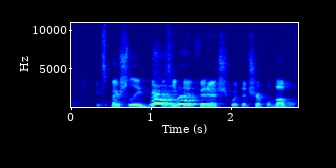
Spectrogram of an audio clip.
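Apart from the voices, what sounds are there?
dog barking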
